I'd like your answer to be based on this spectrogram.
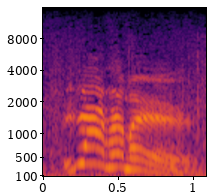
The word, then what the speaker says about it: Latimer: That name again? – Latimer. – Lammer? – Latimer. – Atomer? – Latimer. – Spell it. – L-A-T-I-M-E-R.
